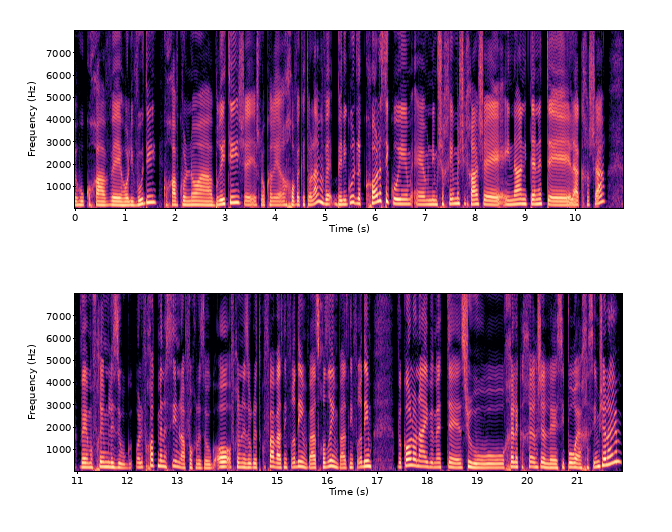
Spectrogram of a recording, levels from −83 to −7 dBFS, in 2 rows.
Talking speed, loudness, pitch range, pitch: 140 wpm, -16 LUFS, 175-215 Hz, 195 Hz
